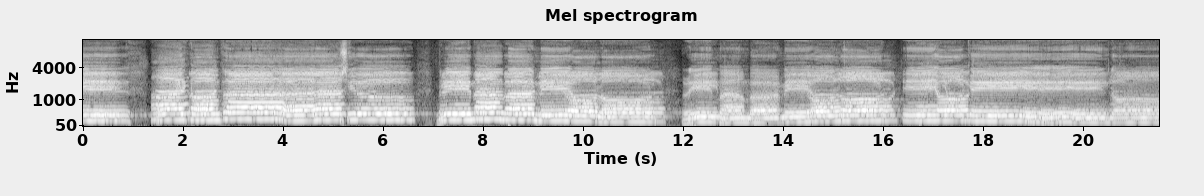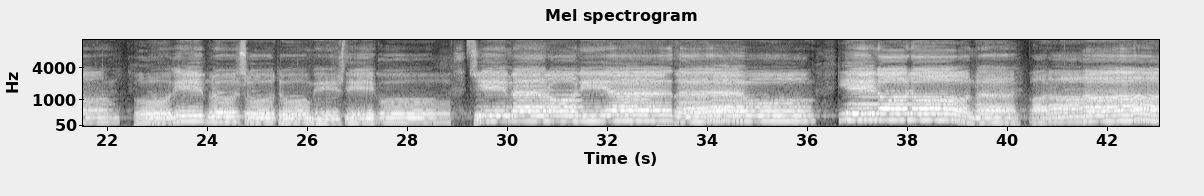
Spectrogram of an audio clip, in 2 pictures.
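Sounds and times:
chanted melodic vocal line: 0.0 - 43.0.

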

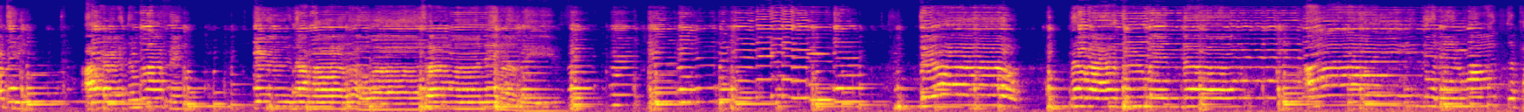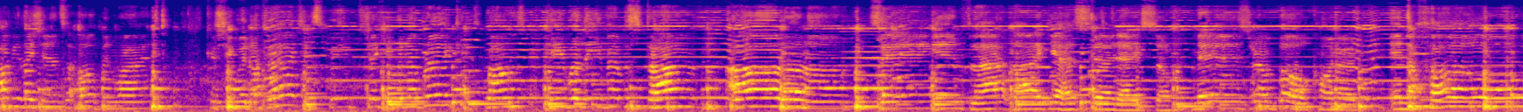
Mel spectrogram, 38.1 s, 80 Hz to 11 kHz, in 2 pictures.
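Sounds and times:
bowed violin: 0.0 - 38.0.

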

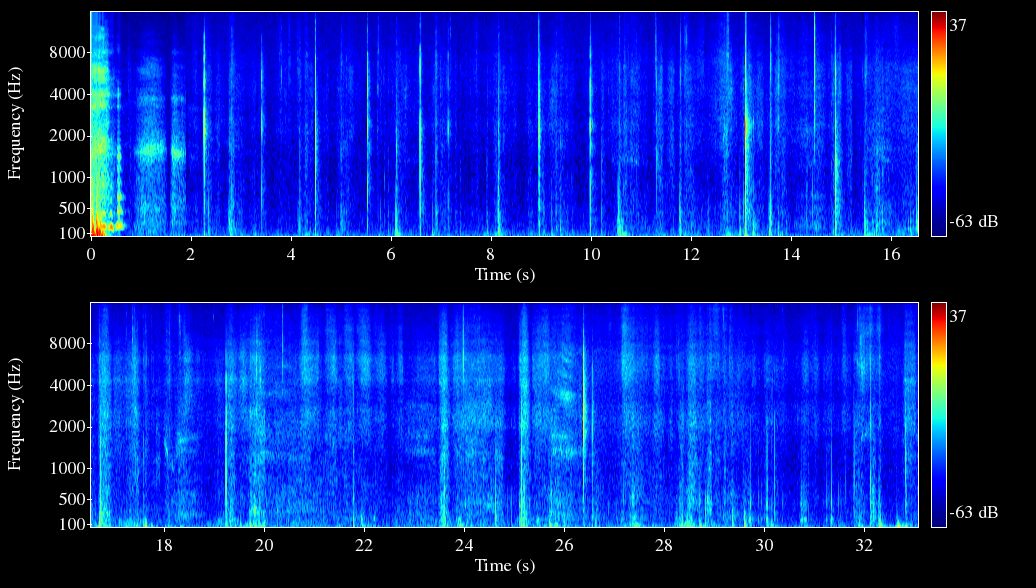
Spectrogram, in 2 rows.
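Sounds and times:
soft handling taps and rustles: 2.1 - 33.0.

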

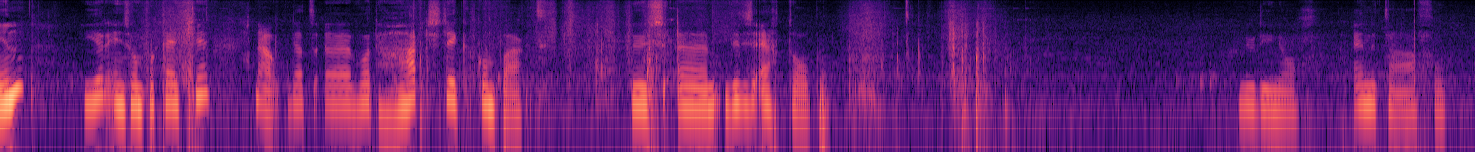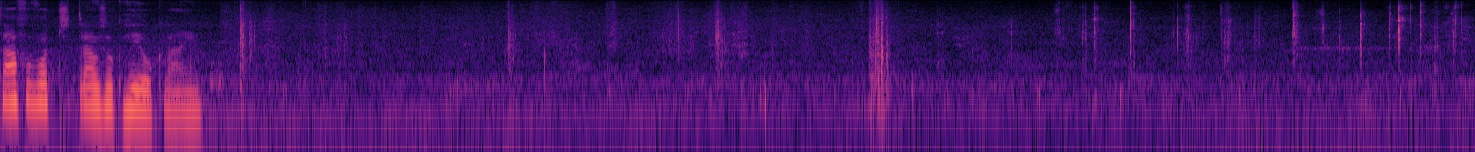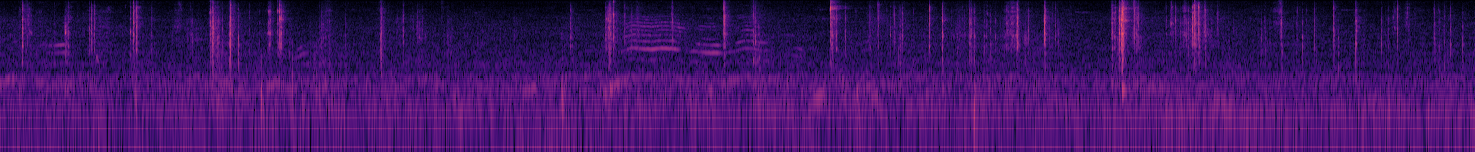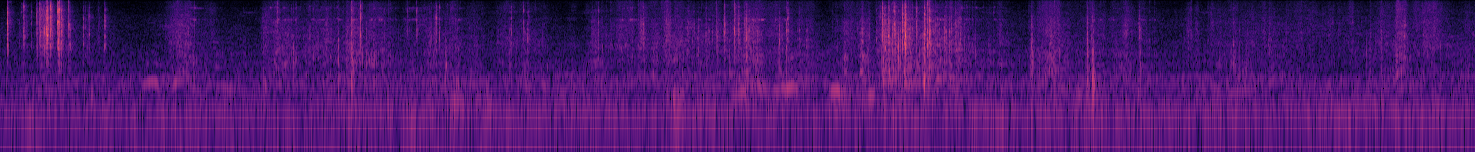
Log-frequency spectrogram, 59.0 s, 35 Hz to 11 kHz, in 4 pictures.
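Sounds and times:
fabric rustling: 1.2 - 2.9, 3.8 - 10.4, 16.8 - 23.8, 44.5 - 59.0
metal frame clicking and rattling: 23.4 - 59.0.

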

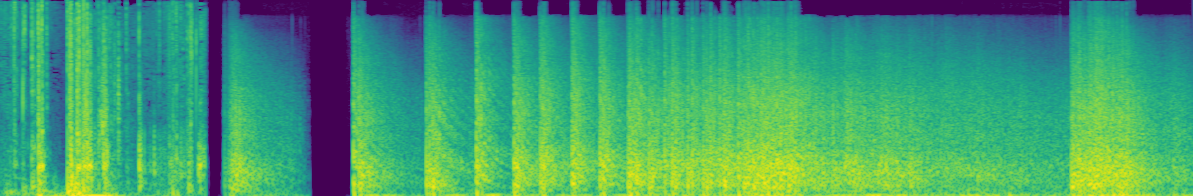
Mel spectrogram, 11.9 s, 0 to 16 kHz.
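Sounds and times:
fireworks banging and crackling: 1.8 - 11.9.

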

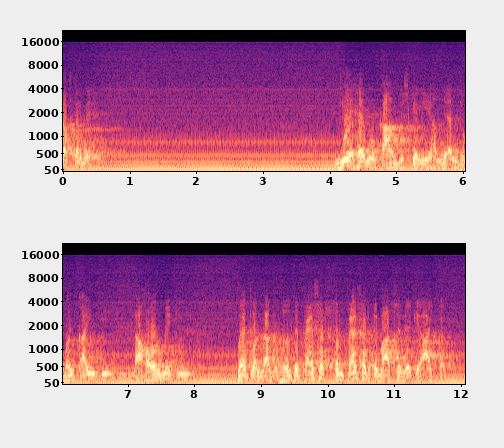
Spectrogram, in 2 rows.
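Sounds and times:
buzzy electrical hum: 0.0 - 12.0.

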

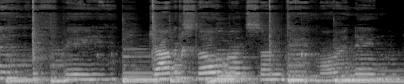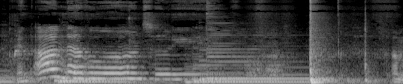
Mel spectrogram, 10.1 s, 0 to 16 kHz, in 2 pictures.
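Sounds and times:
acoustic guitar chord ringing: 0.0 - 9.5
sharp thump: 8.9 - 9.8.

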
